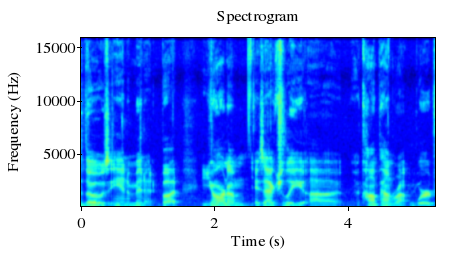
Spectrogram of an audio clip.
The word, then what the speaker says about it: Yharnam: to talk about bloodborne and the meaning of yharnam or uranum as it may be pronounced now the definitions of the lands the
